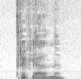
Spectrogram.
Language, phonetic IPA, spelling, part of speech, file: Polish, [trɨˈvʲjalnɨ], trywialny, adjective, LL-Q809 (pol)-trywialny.wav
